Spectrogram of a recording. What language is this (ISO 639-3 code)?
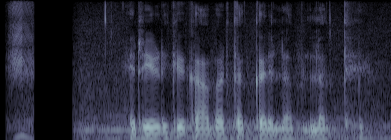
hne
